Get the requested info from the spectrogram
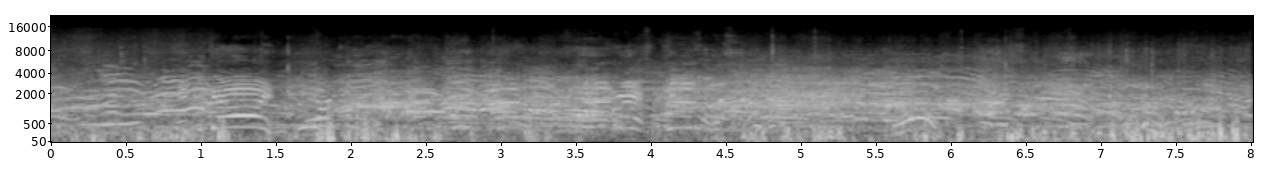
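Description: Many voices shouting over one another: the sideline crowd yelling on a rugby maul as it drives for the line.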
